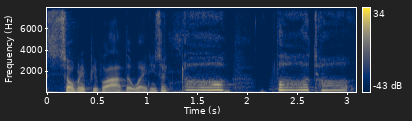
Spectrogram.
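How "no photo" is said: play-acted very high, screamed broken English. Retelling how some guy pushed people away: imitating screaming in broken English. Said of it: "screaming in broken English".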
